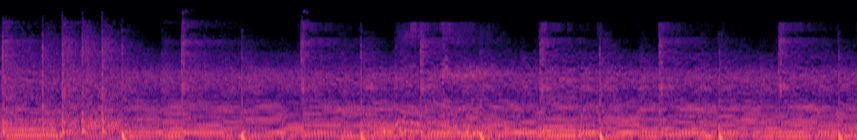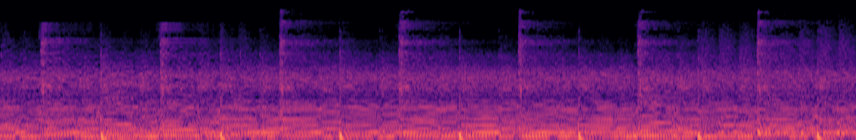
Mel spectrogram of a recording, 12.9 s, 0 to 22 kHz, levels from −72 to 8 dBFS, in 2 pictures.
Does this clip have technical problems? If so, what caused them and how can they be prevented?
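Yes. From 2.32 to 8.32 s the adaptive stream drops to a lower bitrate: the top end suddenly vanishes above about 12.1 kHz and codec artefacts thicken, with no gap, consistent with the stream falling from roughly 64 to 16 kbit/s Opus while the connection sagged. A bigger playback buffer or a higher minimum bitrate floor would keep this from happening.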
